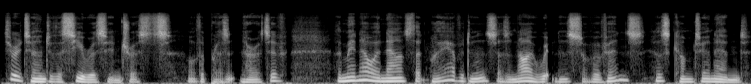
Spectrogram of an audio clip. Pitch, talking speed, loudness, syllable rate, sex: 135 Hz, 225 wpm, -16 LUFS, 6.4 syllables/s, male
